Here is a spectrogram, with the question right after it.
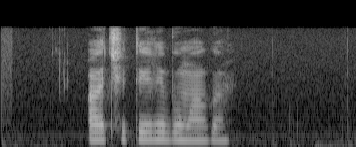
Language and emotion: Russian, neutral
